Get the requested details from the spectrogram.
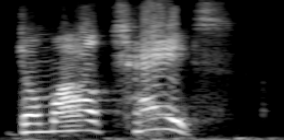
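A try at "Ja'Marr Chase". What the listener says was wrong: Jamar. said Jamal twice.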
